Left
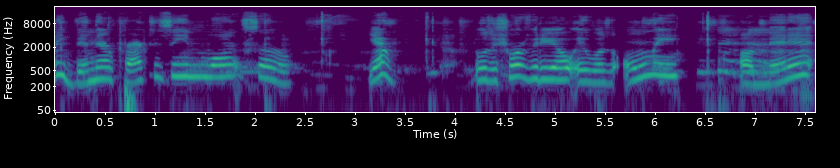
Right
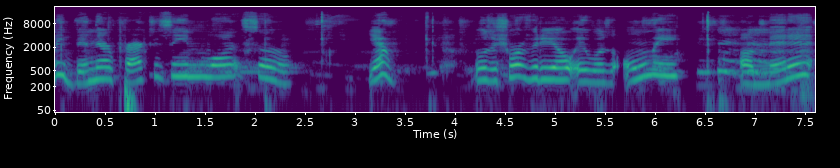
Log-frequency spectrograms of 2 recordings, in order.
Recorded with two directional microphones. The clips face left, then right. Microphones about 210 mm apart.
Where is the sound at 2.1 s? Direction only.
10° right (ahead or behind).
